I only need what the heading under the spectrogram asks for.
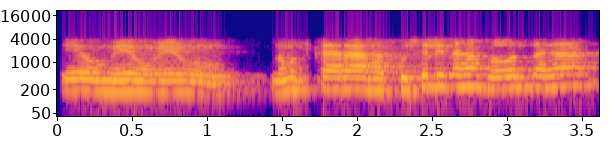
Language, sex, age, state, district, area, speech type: Sanskrit, male, 30-45, Telangana, Medak, rural, conversation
